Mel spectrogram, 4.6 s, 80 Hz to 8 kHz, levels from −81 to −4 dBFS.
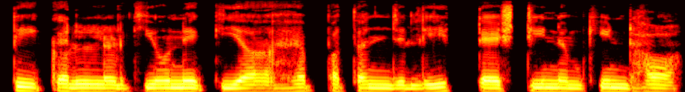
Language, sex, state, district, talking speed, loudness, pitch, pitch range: Hindi, male, Uttar Pradesh, Etah, 130 wpm, -17 LUFS, 110 Hz, 110-115 Hz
